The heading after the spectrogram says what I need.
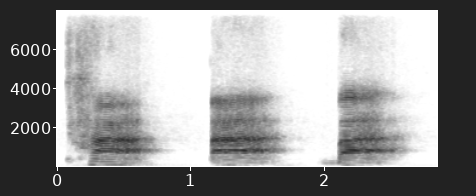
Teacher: You want to make sure that the first one is unvoiced and the second one is voiced.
